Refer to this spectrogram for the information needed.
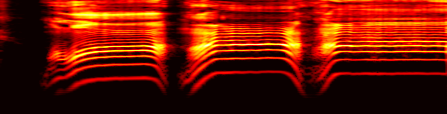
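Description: Cows ready to be moved to pasture moo three times in quick succession, long, loud, low bellowing calls with rich harmonics, each swelling and then dipping briefly before the next begins. No one speaks.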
